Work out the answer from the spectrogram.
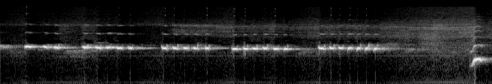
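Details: White-rumped shama (murai batu) sound as a sequence of level whistles with a quick warbling flutter inside each note, repeated in groups. It ends with one short rising note.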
